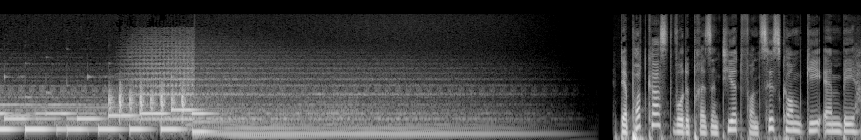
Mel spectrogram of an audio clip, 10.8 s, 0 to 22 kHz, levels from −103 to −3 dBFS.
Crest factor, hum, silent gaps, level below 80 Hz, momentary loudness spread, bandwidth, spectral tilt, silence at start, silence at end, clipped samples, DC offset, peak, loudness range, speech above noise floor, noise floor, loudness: 20 dB; none; 7.49-7.66 s; -40 dBFS; 18 LU; 15.5 kHz; -6 dB/octave; 0 s; 0 s; under 0.1%; under 0.1%; -6 dBFS; 16 LU; 43 dB; -68 dBFS; -24 LUFS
